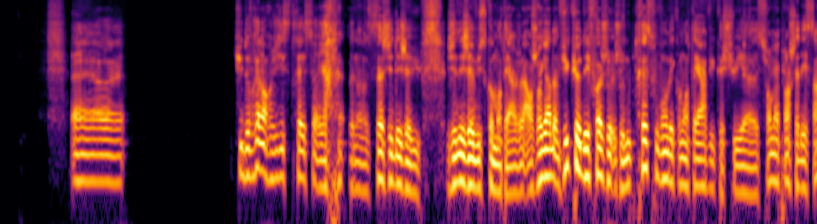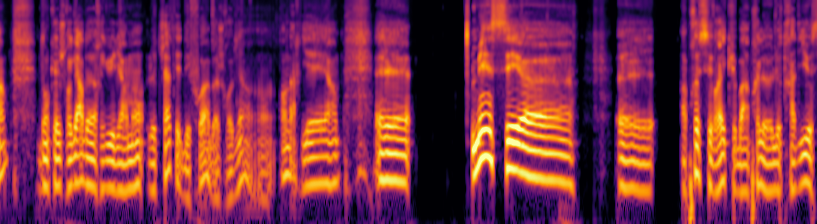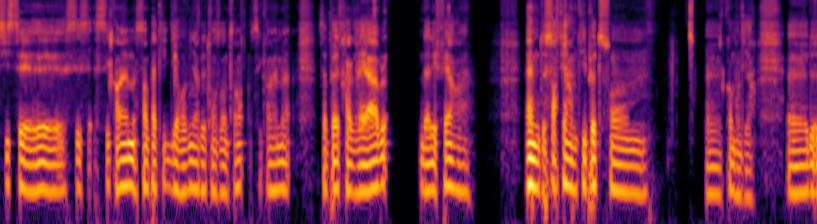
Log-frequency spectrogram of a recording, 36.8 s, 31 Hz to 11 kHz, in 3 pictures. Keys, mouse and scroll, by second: 4.6 space, 5.0 click, 13.4 space, 13.5 click, 24.0 click, 25.4 click, 25.4 space.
